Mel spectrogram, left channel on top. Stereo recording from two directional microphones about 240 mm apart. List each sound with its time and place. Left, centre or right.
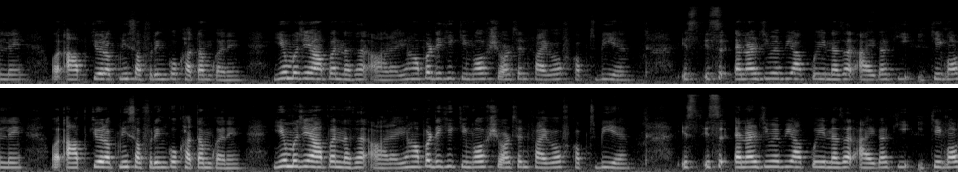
0.0 s speech: right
